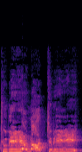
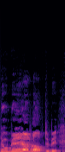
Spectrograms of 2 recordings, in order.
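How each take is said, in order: First: The voice is easy and the words are clear. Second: The voice sounds yawning with a raised soft palate. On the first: The speaker calls it right. "I can say the words as clear as a bell" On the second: The speaker calls it wrong. "I'll lift my salt palate, yawn, ... and the language is distorted"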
